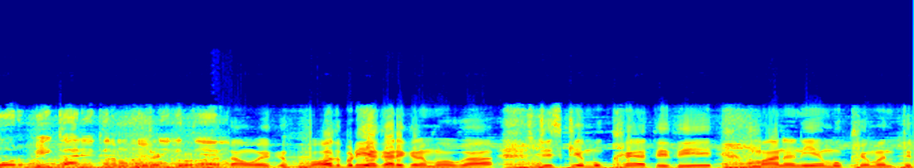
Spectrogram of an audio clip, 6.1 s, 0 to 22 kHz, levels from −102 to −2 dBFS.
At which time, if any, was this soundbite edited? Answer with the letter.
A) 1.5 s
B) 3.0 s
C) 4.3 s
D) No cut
A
